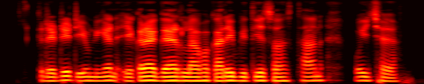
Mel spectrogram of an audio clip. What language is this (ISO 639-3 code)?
mai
